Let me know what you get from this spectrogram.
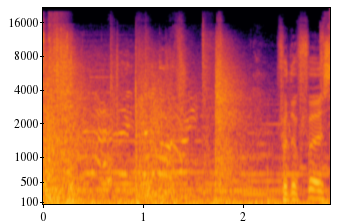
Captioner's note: pistol fires; rifle fires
